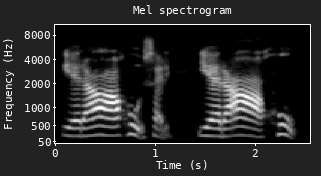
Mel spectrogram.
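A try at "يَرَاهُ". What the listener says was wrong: లేదు, తప్పు. ఇక్కడ దీర్ఘం తీయాలి. దీర్ఘం ఇక్కడ తీయాలి, మీరు ఇక్కడ తీస్తున్నారు. ఇక్కడ దీర్ఘం- రా మీద దీర్ఘం లేదు కదా, రా ఫతారా.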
